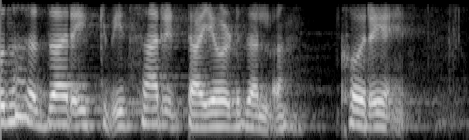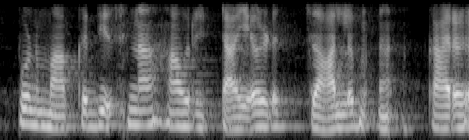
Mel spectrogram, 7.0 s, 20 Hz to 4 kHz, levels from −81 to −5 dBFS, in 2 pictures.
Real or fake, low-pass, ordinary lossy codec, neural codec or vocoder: real; 3.6 kHz; none; none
